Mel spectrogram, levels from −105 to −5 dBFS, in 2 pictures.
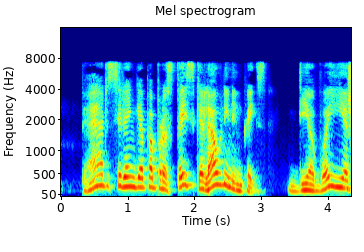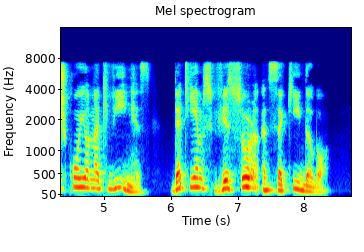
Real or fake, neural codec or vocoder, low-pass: fake; codec, 16 kHz, 1 kbps, X-Codec, WavLM features, trained on Multilingual LibriSpeech; 7.2 kHz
